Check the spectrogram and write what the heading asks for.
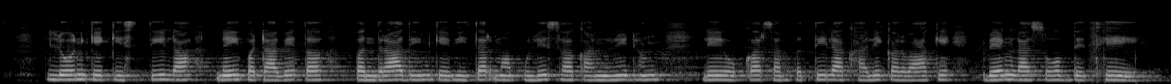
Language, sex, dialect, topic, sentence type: Chhattisgarhi, female, Eastern, banking, statement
